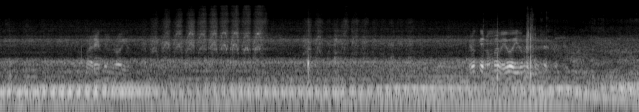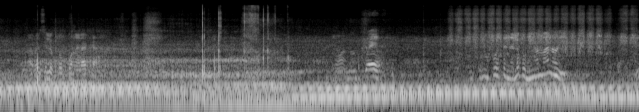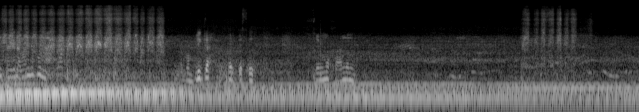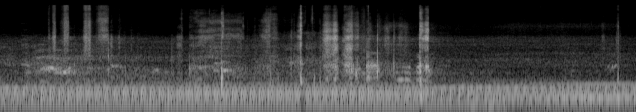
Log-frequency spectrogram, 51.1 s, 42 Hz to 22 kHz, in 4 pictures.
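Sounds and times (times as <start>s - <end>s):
steady low hum: 0.0s - 51.0s
cloth scrubbing fabric: 3.0s - 5.4s, 21.7s - 28.9s, 36.0s - 37.4s.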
